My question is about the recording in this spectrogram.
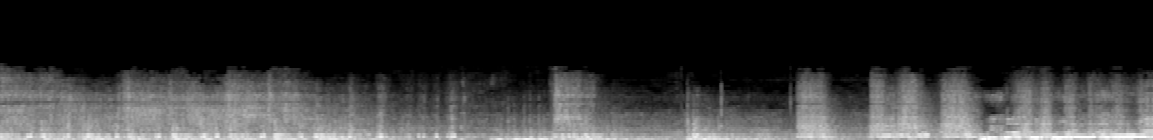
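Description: Marching band drumline playing a steady beat on bass and snare-type drums, with sharper, more spaced hits in the last couple of seconds and a rising pitched note near the end leading into the band.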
